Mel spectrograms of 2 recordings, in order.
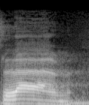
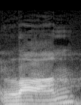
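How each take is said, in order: First: The vowel is a light, fronted 'a'. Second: The vowel is a dark, heavy 'ah'. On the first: The speaker calls it right. "It's Lam" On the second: The speaker calls it wrong. "We don't say Lam"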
